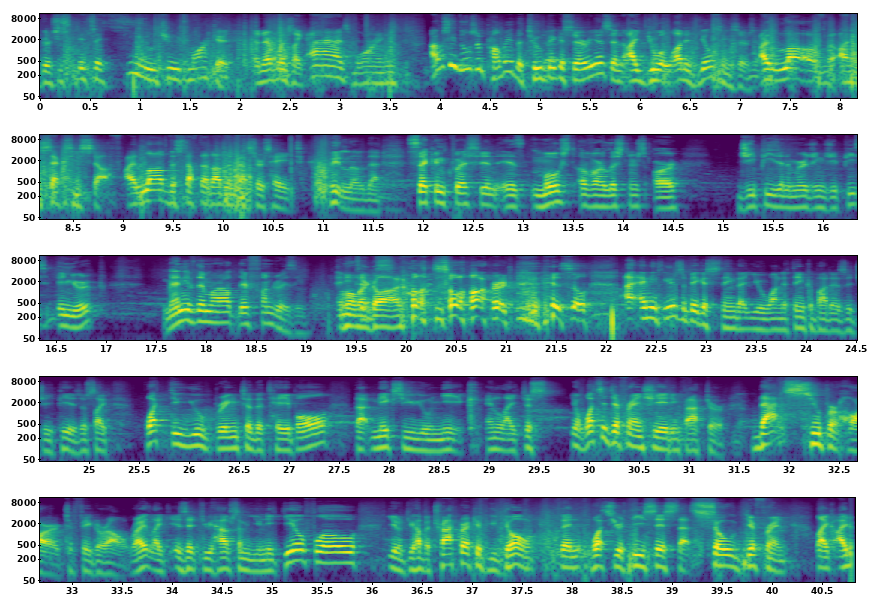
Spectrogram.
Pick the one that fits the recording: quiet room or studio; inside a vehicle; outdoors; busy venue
busy venue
